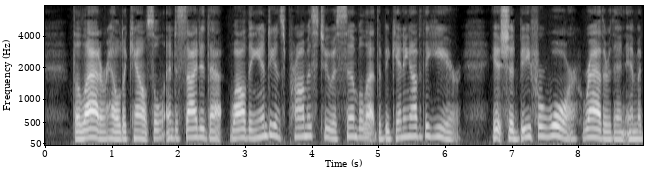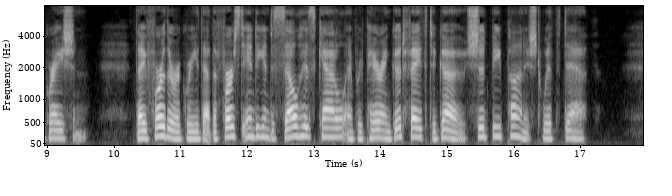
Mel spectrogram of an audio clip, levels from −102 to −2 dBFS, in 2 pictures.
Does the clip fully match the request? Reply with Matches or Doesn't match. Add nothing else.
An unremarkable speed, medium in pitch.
Matches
